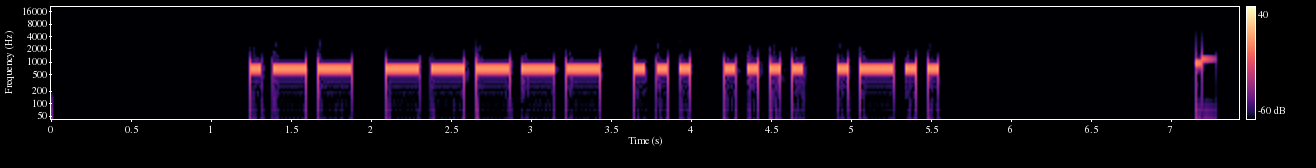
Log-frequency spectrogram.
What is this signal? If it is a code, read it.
Morse code, heard as a keyed tone, about 17 wpm, 700 Hz. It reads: W0SHL
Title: K1USN SST QSO Practice - 17wpm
